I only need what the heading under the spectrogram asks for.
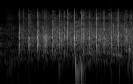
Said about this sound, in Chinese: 好，台上的掌声很热烈。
